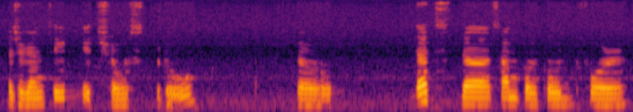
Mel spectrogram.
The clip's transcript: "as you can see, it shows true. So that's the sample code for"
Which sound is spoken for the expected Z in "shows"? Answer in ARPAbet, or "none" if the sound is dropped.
S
